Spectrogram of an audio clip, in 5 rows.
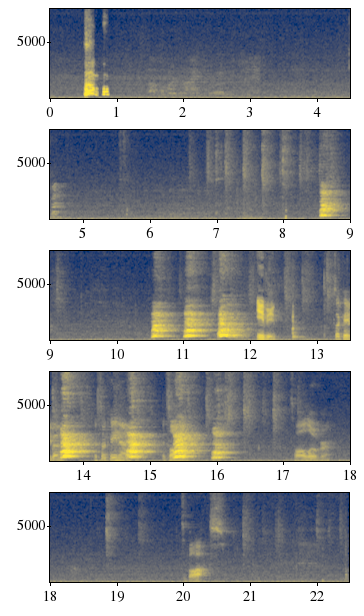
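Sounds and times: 
dog barking: 0.6s - 0.9s, 8.6s - 9.0s, 10.6s - 12.0s, 13.6s - 16.4s
speech: 12.2s - 12.6s, 13.3s - 16.2s, 17.2s - 17.8s.

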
